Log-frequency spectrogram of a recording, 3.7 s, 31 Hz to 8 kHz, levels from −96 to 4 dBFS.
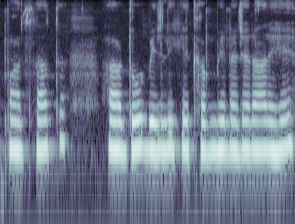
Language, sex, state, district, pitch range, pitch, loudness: Hindi, female, Jharkhand, Ranchi, 195-205 Hz, 195 Hz, -14 LUFS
